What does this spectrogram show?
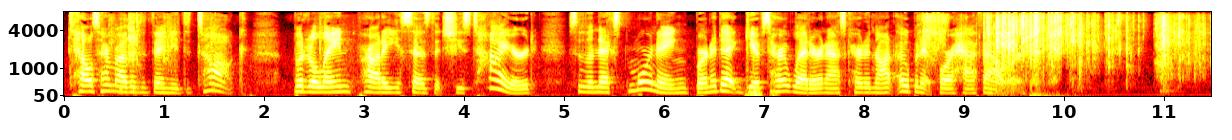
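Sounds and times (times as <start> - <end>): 
speech: 0.1 - 9.8
crackling CVS receipt being crinkled: 0.4 - 1.2, 8.5 - 11.4.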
